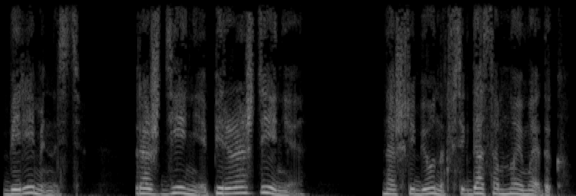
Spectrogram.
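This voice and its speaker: Woman reading a heartbroken young woman, tearful, pleading, mellow low voice, dry close sound, audiobook. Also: a little slow, husky, no room sound. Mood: quiet. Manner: soft voice breaking into pleading cries. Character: young woman, calm then tearful and desperate.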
